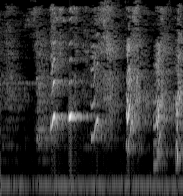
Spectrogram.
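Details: Tiny one-month-old female Siberian Husky puppy at home gives quick high whimpers and yelps, a thin whine, then two or three sharper, breathier yips in under two seconds, over a faint constant low hum.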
